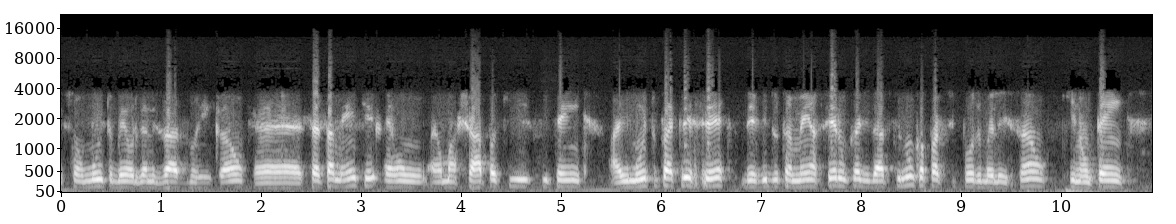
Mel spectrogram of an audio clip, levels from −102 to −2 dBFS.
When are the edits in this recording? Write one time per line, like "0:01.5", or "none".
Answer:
0:01.9
0:06.7
0:09.9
